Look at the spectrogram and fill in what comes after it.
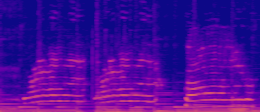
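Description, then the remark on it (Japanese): A cat meows loudly and insistently, three drawn-out, rising-and-falling calls in quick succession, with no talking. “おすごいね、なんか。猫さんめっちゃ気合入ってるんだけど、どうしたのね、気合も入りますよね。”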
